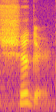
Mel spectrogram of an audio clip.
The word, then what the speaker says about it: Sugar: Suga is their um pronunciation.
